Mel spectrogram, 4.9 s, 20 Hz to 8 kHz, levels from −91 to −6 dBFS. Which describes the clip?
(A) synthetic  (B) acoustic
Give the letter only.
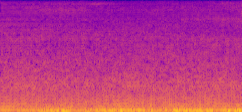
A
